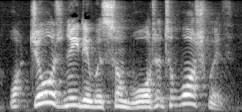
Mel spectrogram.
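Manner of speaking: ordinary delivery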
